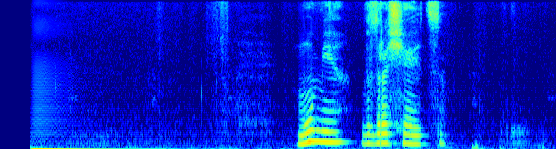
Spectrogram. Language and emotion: Russian, neutral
